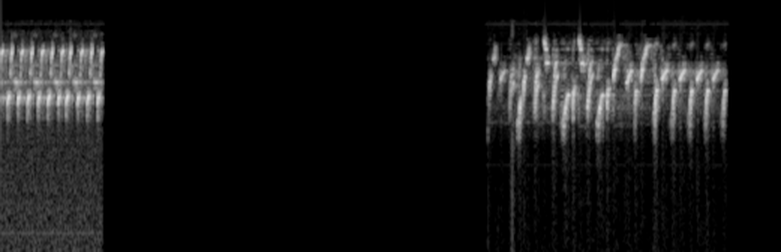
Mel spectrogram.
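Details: Goldfinch training song for young birds: a one-second buzzy trill, a long silence, then a rapid twittering phrase of sliding, tinkling notes lasting over two seconds, bright and high-pitched.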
